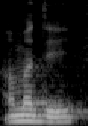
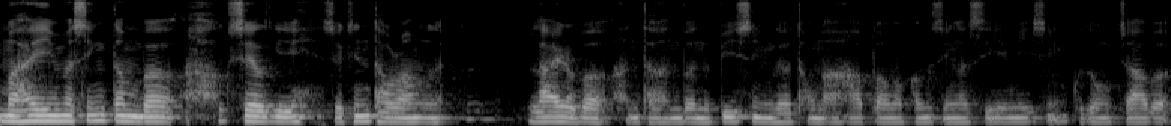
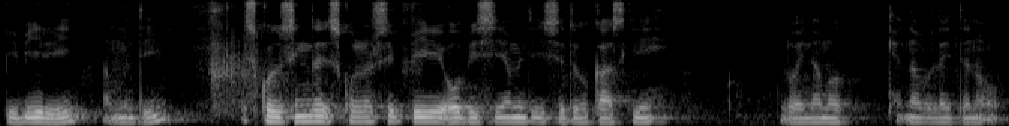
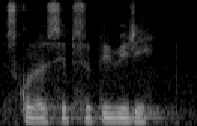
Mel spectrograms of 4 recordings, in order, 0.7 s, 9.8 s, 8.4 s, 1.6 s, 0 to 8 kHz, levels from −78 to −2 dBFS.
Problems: none marked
